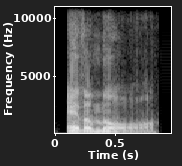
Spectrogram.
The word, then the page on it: evermore: British English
